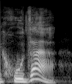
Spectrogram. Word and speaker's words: Judá: La carta de Judas, o más precisamente Judá, de acuerdo con la pronunciación de su nombre tanto en griego como en hebreo.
